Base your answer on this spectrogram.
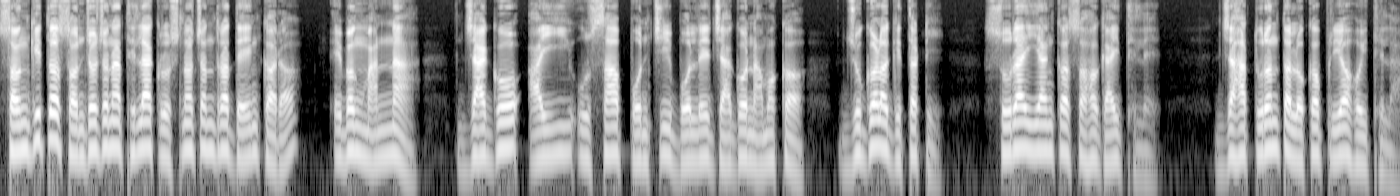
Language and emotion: Odia, neutral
